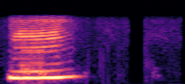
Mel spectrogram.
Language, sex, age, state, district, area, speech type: Sindhi, female, 18-30, Gujarat, Kutch, rural, conversation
